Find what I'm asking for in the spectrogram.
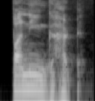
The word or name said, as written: पनिघट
